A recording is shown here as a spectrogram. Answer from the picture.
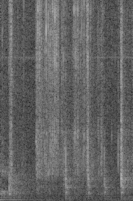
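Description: Retractable oil immersion objective of a microscope being pushed up into its housing with folded lens paper: a few faint clicks and rustles, the sharpest near the end.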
